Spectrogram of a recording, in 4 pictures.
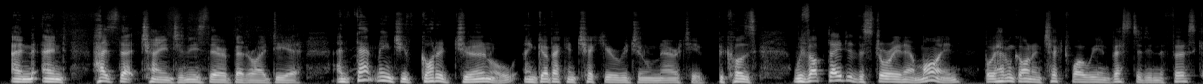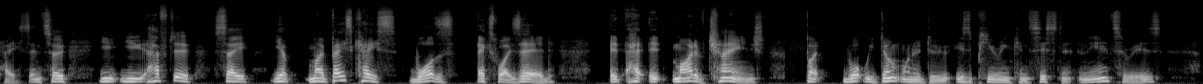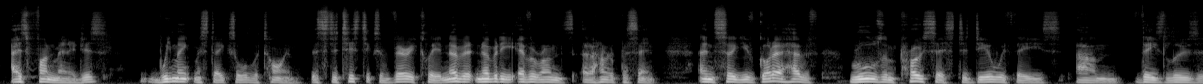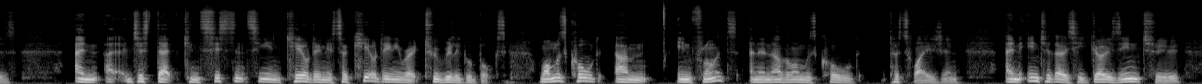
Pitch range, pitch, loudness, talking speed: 100-130 Hz, 115 Hz, -21 LUFS, 185 wpm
